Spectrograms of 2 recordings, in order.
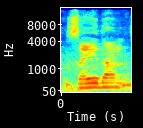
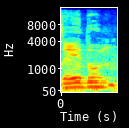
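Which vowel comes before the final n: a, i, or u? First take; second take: a; u. First: The word ends with the vowel a plus n. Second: The word ends with the vowel u plus n. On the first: The noun is in the accusative case. "دوسری مثال زیدن میں فتح ہے" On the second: The noun is in the nominative case. "پہلے مثال میں زیدن میں ضمہ ہے"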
